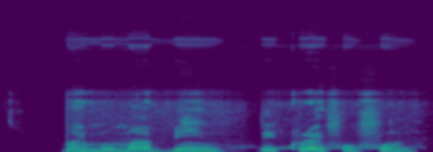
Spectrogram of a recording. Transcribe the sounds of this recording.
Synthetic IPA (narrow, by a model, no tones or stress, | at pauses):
maɪmɔmabĩndekɾajfɔfon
